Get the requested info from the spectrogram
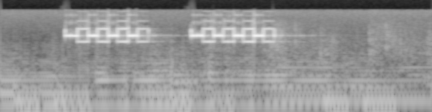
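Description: A telephone ringing: two short, rapidly pulsing rings, each about half a second long, about a second apart, over background music with low sustained string tones.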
